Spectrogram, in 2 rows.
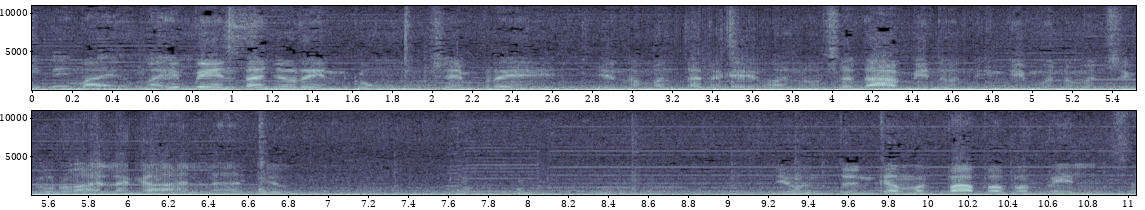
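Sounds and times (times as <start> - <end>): faint music: 0.0 - 11.0
vehicle engine and road rumble: 0.0 - 11.0.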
